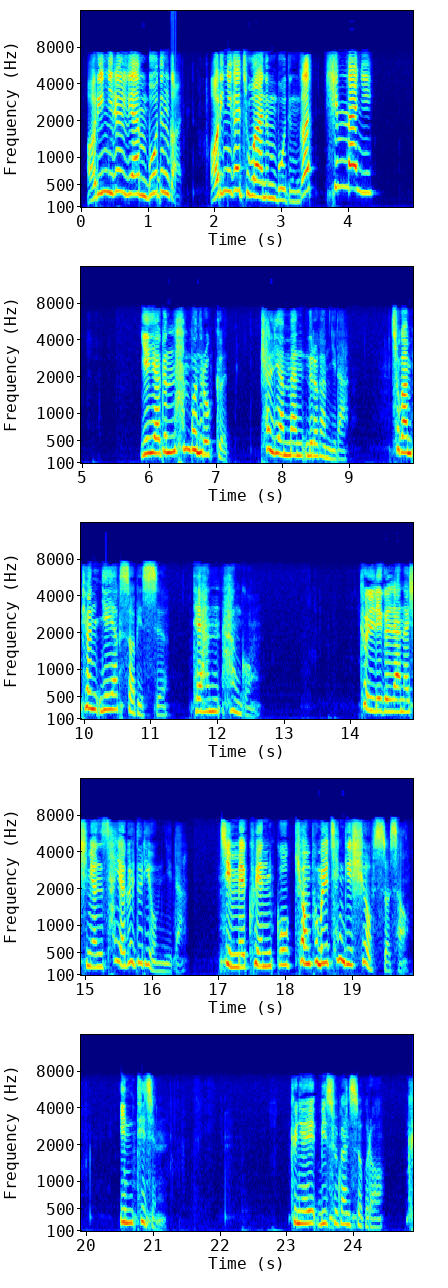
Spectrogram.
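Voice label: Korean, female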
